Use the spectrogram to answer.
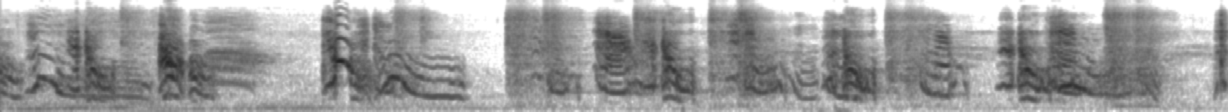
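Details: Partridge calling: a series of harsh, harmonic, wavering notes in short bursts with brief pauses between them, fairly loud against a quiet background.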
